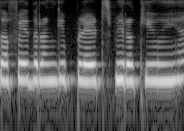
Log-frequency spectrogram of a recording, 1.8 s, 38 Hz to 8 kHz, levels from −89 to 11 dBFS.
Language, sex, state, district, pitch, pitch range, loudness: Hindi, female, Jharkhand, Garhwa, 295 Hz, 290-305 Hz, -13 LUFS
